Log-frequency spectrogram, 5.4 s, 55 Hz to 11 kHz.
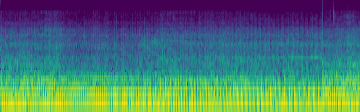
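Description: A Triumph Scrambler 400X motorcycle engine on a test ride hums loud and close at steady revs, with continuous rumble and wind buffeting and no talk over it.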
